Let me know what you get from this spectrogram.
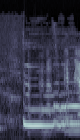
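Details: Husky named Steel, singing in a way that makes another husky, Key, tilt his head: after a short quiet start, one sustained, steady howl-like tone rings out, with faint rising overtones near the end.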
